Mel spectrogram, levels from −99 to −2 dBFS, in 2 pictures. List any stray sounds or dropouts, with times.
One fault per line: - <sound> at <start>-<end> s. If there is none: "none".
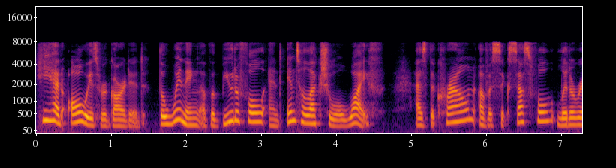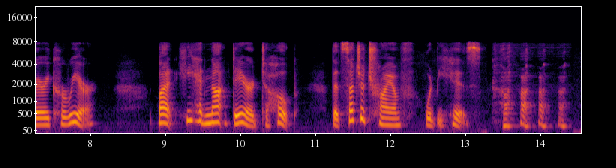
- laugh at 13.4-14.4 s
